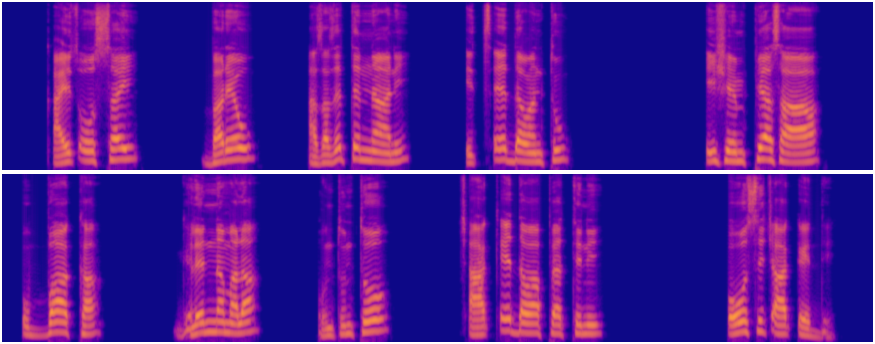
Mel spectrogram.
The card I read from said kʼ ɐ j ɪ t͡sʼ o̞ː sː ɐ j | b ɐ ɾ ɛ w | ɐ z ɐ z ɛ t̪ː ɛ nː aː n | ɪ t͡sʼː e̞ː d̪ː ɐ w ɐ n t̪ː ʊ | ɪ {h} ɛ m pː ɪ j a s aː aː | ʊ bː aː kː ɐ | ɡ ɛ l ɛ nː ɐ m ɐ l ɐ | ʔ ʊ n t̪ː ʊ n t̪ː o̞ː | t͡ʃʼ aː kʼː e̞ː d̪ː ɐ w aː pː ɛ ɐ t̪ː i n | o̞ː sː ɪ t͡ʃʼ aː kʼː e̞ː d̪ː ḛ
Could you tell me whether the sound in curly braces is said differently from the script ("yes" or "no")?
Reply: yes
